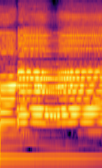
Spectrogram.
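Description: Harmonica cupped against a vocal microphone, playing long held notes over a sustained low chord from the band; it moves to a new note about a third of a second in and wavers through a bend around the middle.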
